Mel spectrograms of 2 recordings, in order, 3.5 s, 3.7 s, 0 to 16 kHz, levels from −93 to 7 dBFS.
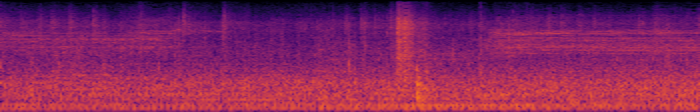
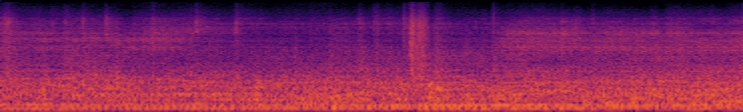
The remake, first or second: second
